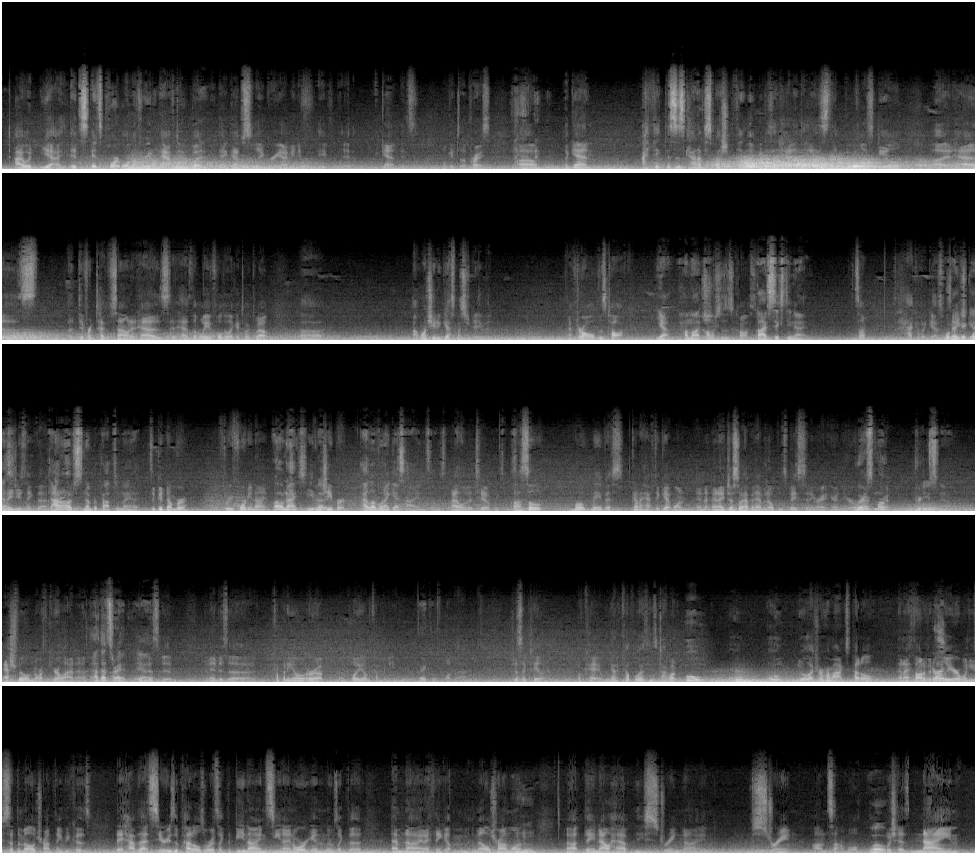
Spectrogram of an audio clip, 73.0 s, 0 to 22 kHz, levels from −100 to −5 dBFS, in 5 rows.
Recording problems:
garbled, watery; slightly
rain or running water; very loud; throughout; 1 dB above the speech
wind noise on the microphone; occasional gusts; 15 dB below the speech

